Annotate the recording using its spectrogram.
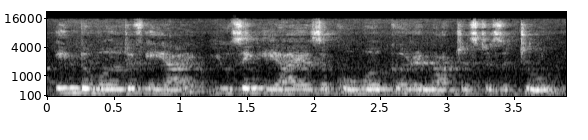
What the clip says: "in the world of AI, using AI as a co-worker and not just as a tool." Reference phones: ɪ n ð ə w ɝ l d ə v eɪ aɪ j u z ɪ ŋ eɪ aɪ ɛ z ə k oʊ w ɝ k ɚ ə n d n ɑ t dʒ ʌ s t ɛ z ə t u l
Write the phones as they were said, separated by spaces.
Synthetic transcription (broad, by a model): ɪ n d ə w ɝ l d ə v eɪ aɪ j u z ɪ ŋ eɪ aɪ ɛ z ə k oʊ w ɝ k ɚ ə n d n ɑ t dʒ ʌ s t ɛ z ə t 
